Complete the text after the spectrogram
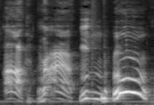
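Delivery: high, loud wordless outburst; growing roar of garbled cursing; shouted angry noises. A narrator's reading. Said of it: "Kwame started shouting things".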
